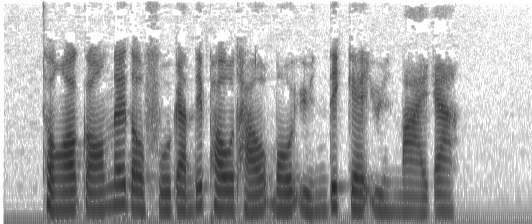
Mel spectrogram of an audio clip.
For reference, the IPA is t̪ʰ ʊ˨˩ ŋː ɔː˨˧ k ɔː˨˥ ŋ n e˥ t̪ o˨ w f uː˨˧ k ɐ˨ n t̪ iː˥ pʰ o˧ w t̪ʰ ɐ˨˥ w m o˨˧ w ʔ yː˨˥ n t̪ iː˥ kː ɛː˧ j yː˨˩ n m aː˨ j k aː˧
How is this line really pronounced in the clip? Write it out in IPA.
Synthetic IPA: t̪ʰ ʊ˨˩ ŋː ɔː˨˧ k ɔː˨˥ ŋ n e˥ t̪ o˨ w f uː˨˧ k ɐ˨ n t̪ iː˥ pʰ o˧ w t̪ʰ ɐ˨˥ w m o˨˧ w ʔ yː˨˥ n t̪ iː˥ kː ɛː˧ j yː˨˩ n m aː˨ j k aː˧

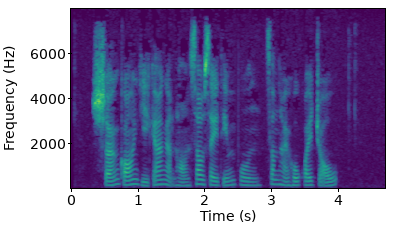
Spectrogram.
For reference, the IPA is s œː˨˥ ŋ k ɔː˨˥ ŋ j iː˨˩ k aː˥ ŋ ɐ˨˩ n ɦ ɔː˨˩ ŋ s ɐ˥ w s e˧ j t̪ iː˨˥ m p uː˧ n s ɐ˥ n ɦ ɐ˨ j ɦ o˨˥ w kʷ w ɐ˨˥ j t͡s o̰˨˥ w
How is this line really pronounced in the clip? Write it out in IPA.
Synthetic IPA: s œː˨˥ ŋ k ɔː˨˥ ŋ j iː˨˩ k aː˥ ŋ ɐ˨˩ n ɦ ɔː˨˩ ŋ s ɐ˥ w s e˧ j t̪ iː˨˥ m p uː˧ n t͡s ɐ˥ n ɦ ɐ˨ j ɦ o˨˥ w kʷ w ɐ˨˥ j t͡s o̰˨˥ w

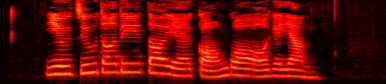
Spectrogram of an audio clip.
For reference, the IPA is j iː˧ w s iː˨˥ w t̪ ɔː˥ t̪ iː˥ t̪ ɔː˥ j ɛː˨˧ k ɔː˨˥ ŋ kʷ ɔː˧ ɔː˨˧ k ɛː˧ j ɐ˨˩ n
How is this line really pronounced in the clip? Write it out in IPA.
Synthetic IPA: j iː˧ w t͡s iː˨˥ w t̪ ɔː˥ t̪ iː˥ t̪ ɔː˥ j ɛː˨˧ k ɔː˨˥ ŋ kʷ ɔː˧ ɔː˨˧ k ɛː˧ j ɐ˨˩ n

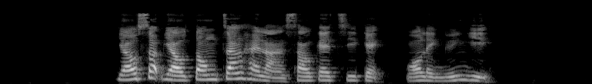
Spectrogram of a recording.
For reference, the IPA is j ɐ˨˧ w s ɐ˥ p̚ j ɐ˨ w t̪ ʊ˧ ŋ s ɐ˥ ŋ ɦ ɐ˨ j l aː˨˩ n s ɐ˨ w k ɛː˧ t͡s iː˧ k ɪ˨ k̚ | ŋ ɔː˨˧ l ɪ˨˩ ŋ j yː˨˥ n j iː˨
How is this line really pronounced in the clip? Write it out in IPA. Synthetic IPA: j ɐ˨˧ w s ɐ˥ p̚ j ɐ˨ w t̪ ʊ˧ ŋ t͡s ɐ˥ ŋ ɦ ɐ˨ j l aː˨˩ n s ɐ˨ w k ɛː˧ t͡s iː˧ k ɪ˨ k̚ | ŋ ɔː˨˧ l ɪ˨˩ ŋ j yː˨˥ n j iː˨

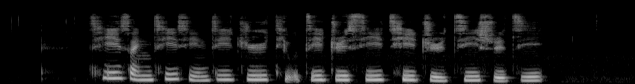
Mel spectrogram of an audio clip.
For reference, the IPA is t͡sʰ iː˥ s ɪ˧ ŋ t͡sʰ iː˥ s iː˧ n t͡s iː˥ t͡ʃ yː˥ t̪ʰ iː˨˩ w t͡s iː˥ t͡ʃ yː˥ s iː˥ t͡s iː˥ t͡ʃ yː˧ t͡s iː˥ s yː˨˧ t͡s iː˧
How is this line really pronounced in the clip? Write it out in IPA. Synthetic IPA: t͡sʰ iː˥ s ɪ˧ ŋ t͡sʰ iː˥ s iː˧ n t͡s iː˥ t͡ʃ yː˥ t̪ʰ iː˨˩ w t͡s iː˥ t͡ʃ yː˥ s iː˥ t͡sʰ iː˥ t͡ʃ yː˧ t͡s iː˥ s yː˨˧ t͡s iː˥

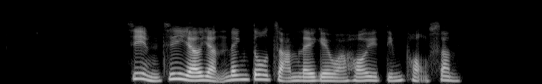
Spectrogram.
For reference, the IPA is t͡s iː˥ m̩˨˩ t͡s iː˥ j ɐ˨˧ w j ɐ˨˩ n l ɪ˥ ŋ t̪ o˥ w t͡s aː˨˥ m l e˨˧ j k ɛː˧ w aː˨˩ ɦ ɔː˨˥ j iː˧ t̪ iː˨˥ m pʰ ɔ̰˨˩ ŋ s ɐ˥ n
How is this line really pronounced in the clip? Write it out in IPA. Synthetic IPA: t͡s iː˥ m̩˨˩ t͡s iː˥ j ɐ˨˧ w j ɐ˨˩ n l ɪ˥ ŋ t̪ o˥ w t͡s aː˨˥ m l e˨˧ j k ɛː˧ w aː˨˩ ɦ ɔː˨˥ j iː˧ t̪ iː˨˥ m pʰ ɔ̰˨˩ ŋ s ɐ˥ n

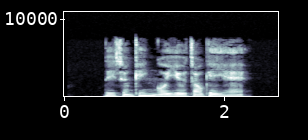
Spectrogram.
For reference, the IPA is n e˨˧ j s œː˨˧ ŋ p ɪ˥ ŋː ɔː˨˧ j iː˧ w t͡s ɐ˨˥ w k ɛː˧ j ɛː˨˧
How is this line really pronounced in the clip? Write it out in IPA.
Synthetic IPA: n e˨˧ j s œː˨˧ ŋ k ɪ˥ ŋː ɔː˨˧ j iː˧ w t͡s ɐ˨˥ w k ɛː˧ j ɛː˨˧

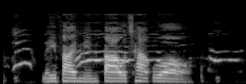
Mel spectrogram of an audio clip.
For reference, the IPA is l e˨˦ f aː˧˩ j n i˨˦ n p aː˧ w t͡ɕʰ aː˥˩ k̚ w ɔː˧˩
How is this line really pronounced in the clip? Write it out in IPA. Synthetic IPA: l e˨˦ f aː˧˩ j m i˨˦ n p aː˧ w t͡ɕʰ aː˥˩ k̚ w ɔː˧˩

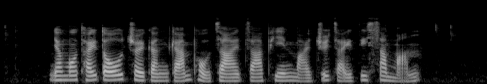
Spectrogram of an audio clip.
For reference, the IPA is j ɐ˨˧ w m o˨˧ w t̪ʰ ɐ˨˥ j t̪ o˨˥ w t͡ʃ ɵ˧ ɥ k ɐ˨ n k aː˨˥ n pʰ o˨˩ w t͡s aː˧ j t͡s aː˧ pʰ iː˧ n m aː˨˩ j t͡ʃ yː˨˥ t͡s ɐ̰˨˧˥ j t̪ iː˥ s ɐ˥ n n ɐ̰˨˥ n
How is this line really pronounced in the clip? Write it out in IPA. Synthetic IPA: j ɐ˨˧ w m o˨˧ w t̪ʰ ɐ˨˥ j t̪ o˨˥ w t͡ʃ ɵ˧ ɥ k ɐ˨ n k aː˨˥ n pʰ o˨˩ w t͡s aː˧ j t͡s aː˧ pʰ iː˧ n m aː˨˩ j t͡ʃ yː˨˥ t͡s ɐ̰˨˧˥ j t̪ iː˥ s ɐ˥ n m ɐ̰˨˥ n

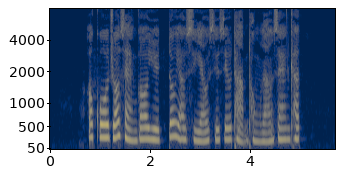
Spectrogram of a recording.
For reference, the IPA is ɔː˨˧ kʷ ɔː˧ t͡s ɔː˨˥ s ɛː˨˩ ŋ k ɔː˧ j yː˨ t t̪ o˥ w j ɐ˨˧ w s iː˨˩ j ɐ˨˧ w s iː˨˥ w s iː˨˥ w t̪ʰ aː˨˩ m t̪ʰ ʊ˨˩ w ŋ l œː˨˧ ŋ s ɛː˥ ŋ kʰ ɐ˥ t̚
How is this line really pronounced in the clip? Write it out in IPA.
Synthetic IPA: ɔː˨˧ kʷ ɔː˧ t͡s ɔː˨˥ s ɛː˨˩ ŋ k ɔː˧ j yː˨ t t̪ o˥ w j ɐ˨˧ w s iː˨˩ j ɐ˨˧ w s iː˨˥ w s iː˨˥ w t̪ʰ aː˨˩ m t̪ʰ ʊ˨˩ ŋ l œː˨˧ ŋ s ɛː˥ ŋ kʰ ɐ˥ t̚

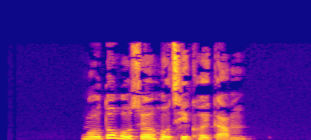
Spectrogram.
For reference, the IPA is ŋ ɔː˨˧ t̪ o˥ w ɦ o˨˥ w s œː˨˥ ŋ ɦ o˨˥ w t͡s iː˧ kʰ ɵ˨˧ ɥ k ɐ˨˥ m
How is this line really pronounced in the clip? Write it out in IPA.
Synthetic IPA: ŋ ɔː˨˧ t̪ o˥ w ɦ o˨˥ w s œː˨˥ ŋ ɦ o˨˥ w t͡sʰ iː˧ kʰ ɵ˨˧ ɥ k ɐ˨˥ m

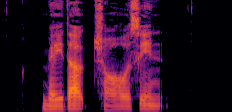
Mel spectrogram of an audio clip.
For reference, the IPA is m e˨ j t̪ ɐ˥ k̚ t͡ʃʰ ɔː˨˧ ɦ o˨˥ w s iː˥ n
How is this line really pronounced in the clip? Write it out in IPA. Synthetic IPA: m e˨ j t̪ ɐ˥ k̚ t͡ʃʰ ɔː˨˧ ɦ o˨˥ w s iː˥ n

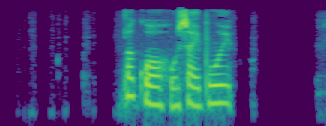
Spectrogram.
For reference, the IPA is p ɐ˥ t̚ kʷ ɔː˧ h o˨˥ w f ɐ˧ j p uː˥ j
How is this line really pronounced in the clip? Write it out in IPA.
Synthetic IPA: p ɐ˥ t̚ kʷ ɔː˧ h o˨˥ w s ɐ˧ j p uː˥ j

